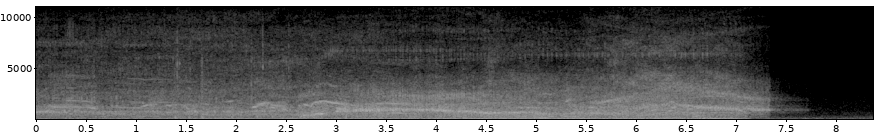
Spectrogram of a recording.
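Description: Zombies groan and moan close by.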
